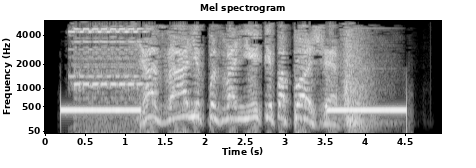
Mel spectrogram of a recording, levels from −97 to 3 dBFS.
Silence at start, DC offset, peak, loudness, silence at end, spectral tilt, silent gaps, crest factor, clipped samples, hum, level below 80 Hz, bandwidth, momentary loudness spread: 0.2 s; under 0.1%; 0 dBFS; -7 LUFS; 0.45 s; -4 dB/octave; none; 8 dB; 2%; none; -44 dBFS; 5.4 kHz; 6 LU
